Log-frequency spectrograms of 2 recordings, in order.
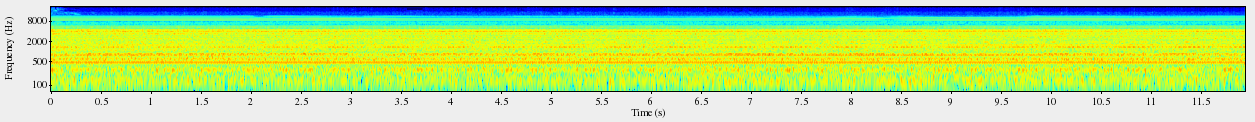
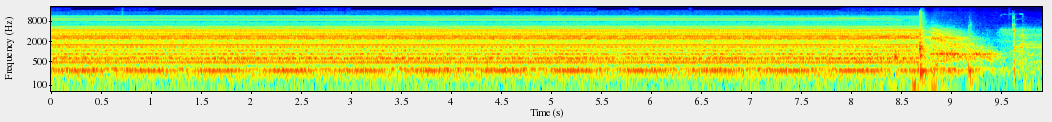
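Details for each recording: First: Harvey lathe after spindle bearing replacement, about 1600 rpm: smooth steady whir, no knocking or grinding; noise reading about 57 average versus roughly 64 recalled from before; bearings run quietly. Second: Harvey wood lathe at about 1600-1640 RPM, before changing spindle bearings, measured around 64-65: constant high whine with several steady ringing tones fading on shutdown; spindle noise, bearings suspected.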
